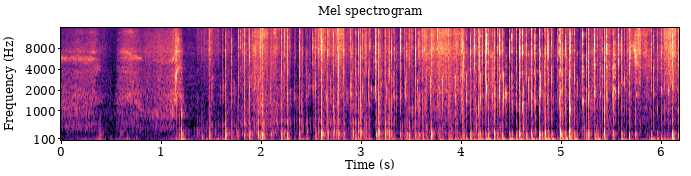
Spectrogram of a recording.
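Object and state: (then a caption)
Paperback book. Long painted nails tap and scratch the cover and edges of an orange softcover paperback book with a barcode, held in both hands close to the microphone. The sound is a fast, irregular run of crisp clicks and papery scratches over a low rumble, quiet at first and then growing denser and louder.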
